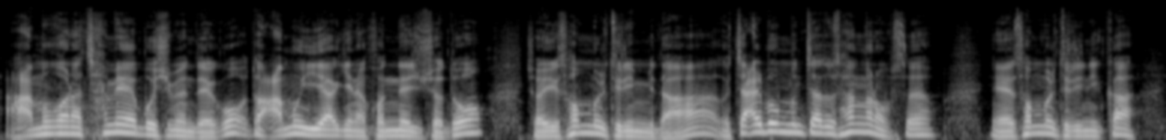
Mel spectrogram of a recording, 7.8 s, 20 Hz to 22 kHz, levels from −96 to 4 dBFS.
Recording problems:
none

